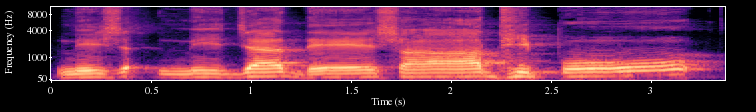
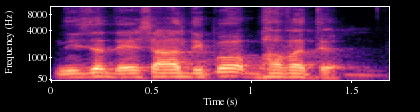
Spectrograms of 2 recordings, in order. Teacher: But how you say that is Nija Desha-dhipo, you extend that po slightly and don't give a breath.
